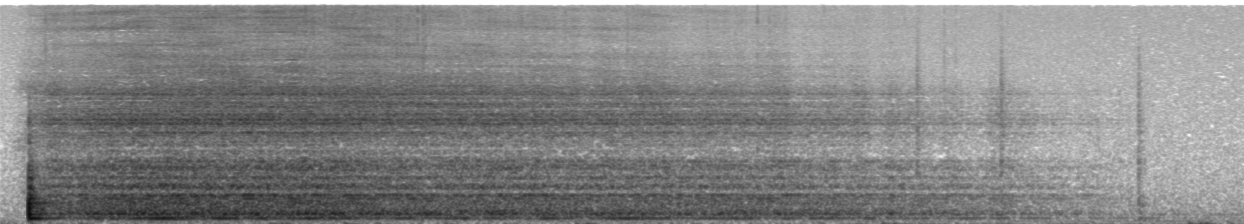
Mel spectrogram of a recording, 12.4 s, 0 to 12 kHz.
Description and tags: cello played with the bow on the bridge and with muted strings (by the left hand) / variations in bow pressure and partials of the strings (sul ponticello) / recorded at very close distance with Zoom H4N build in microphones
